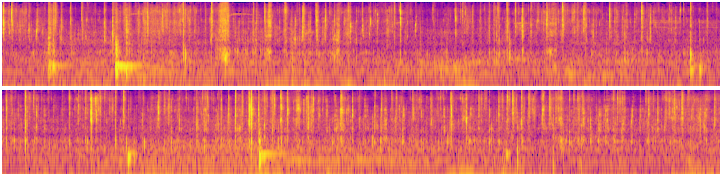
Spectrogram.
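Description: Close-miked eating with the hands: wet chewing and lip smacks while sticky fingers tear roast chicken and squish curry-soaked rice. It is a dense, irregular run of small clicks and squelches, with a few louder short low sounds.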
